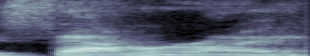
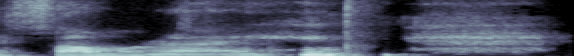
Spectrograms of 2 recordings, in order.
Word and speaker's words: samurai: And I mean, in the way I pronounce Japanese word, I don't want to say samurai. I want to say samurai because that's more correct.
